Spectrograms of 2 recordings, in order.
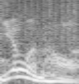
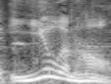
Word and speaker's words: Gyllenhaal: Gyllenhaal and Gyllenhaal it's Gillen Hall Illinois I have a list Mr Hill of the uh the celebrity names you're probably mispronouncing and I learned today that it is Yellen Hall Yellen Hall why doesn't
